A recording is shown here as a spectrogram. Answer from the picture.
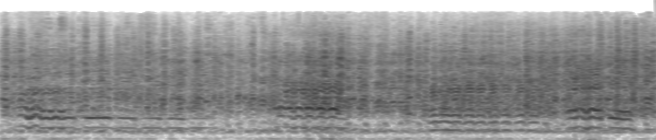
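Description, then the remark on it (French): A loud, dense chorus of geese and a duck honking nonstop in answer to a person calling them while feeding them, many overlapping nasal calls, with the person's voice mixed faintly into the din. “Le canard, les oies, tout le monde me répond.”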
